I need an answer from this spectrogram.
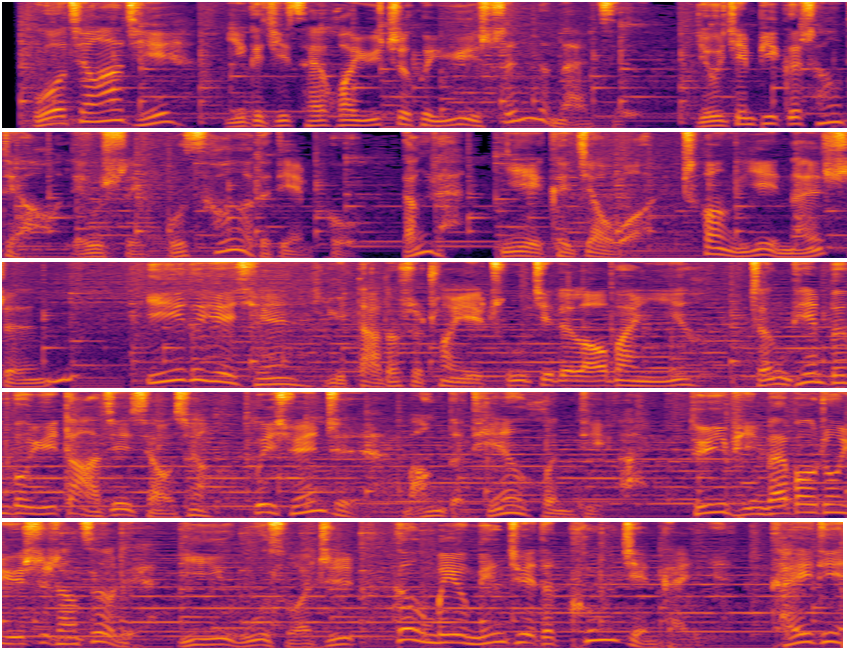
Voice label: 男 飞碟 幽默

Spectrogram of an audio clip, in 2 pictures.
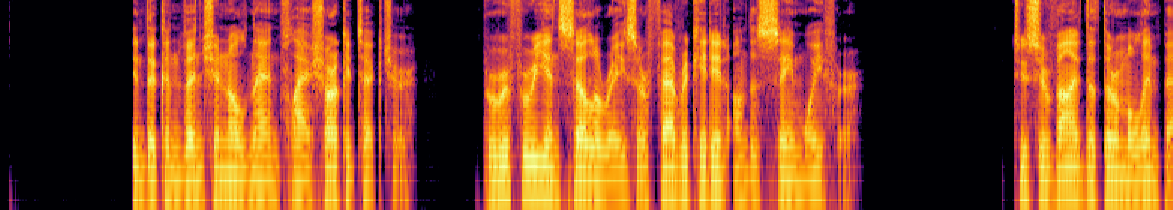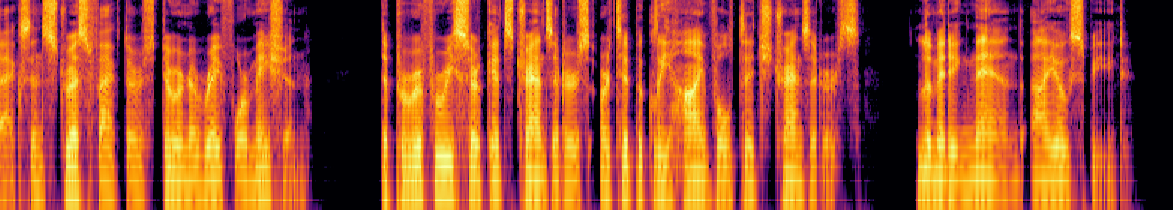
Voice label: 外籍英男 干音 深沉 医疗产品

